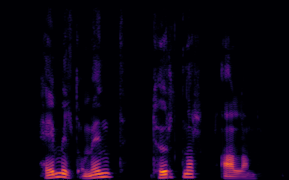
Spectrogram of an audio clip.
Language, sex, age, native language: Icelandic, male, 30-39, Icelandic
